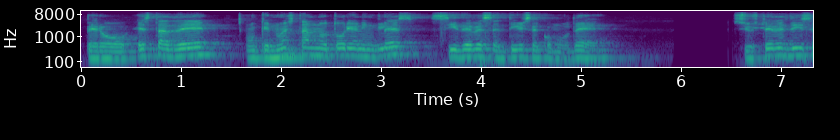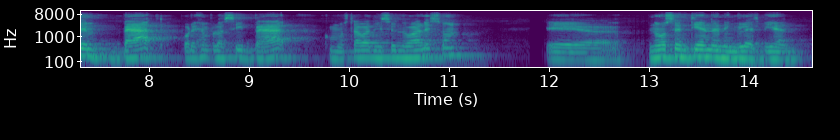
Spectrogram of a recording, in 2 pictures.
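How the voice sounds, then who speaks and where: A middle-aged man with an Ecuadorian Spanish accent, giving feedback to students in an online class, slow and explanatory with many hesitations. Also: fairly high pitch. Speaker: English teacher.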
